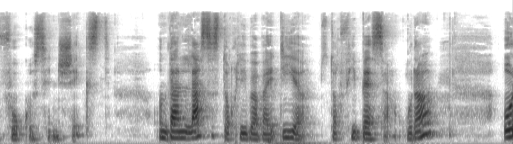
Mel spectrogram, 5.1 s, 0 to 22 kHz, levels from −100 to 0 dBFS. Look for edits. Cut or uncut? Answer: uncut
